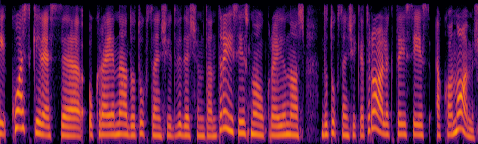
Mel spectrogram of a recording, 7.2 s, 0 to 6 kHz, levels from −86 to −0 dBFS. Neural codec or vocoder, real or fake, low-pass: none; real; 5.4 kHz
